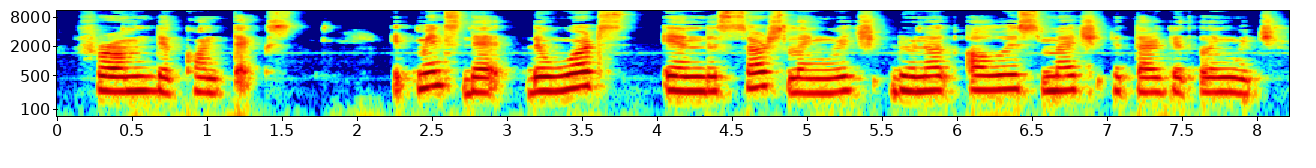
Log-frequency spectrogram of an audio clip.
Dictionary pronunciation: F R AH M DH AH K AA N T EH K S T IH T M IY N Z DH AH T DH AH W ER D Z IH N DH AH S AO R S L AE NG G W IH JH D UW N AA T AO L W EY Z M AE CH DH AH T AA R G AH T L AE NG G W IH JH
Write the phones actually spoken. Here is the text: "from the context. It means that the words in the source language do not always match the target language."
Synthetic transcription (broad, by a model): F R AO M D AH K AA N T EH K S T IH T M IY N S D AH T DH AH W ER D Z IH N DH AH S AO R S L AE NG G W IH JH D UW N AA T AO L W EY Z M AE CH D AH T AA R G AH T L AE NG G W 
